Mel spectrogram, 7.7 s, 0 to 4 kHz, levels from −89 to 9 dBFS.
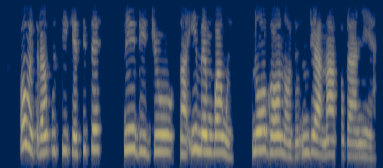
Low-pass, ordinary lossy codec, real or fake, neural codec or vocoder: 3.6 kHz; none; real; none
